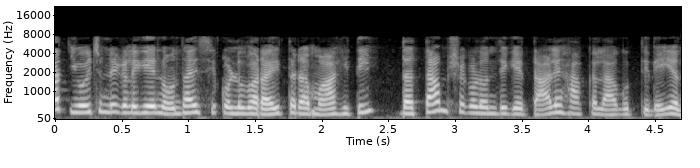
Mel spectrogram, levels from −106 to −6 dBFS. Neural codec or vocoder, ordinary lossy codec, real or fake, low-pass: codec, 16 kHz in and 24 kHz out, 2.2 kbps, FireRedTTS-2 codec; none; fake; 7.2 kHz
